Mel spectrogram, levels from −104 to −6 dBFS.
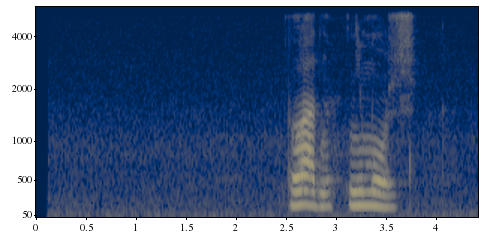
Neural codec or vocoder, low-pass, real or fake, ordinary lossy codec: none; 5.4 kHz; real; none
